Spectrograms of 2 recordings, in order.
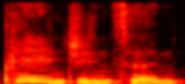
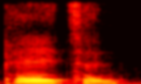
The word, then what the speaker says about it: Payton: See Payton. Payton. Not Pentington. Payton. Just take out the bloody G.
